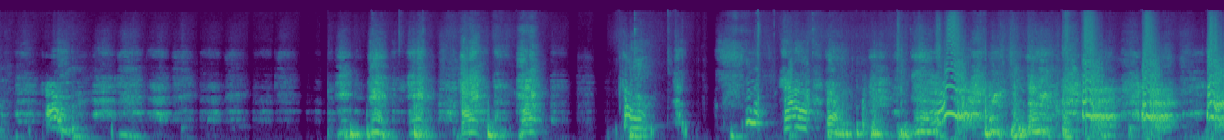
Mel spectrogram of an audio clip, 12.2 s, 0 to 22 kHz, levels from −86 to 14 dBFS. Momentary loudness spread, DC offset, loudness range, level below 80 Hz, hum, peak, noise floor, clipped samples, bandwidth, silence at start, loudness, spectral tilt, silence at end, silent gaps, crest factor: 16 LU; under 0.1%; 10 LU; -34 dBFS; none; -2 dBFS; -54 dBFS; under 0.1%; 16 kHz; 0 s; -17 LUFS; -5 dB/octave; 0 s; none; 16 dB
